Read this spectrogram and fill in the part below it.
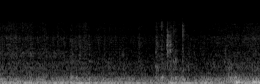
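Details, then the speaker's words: Land Rover Defender 110 while driving after fitting Fox shocks, comfort springs, Brembo/AP brakes and a new handbrake cable: steady low engine and road rumble with no knocks or clunks; the handbrake clunk is gone. "The handbrake cable being changed is also much better now as well. It's not making a clunking sound."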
